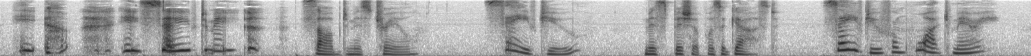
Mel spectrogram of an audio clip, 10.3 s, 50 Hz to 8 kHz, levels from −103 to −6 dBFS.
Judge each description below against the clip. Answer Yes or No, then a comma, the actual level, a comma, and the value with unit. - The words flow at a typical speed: No, slow, 105 wpm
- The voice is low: No, high, 220 Hz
